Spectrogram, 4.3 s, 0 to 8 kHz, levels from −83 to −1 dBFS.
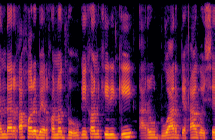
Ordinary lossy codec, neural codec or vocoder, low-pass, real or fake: none; none; none; real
